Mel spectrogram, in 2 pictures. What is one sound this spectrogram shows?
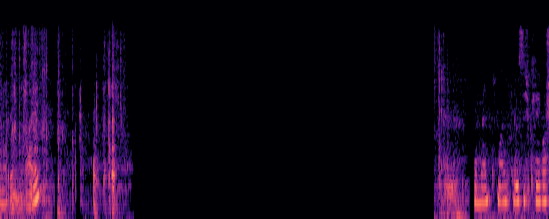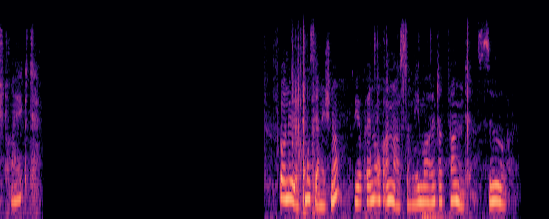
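A middle-aged woman talks calmly into a microphone, in bursts with pauses.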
